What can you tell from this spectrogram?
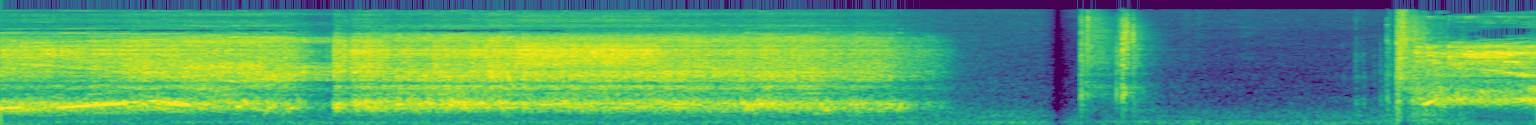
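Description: A Kamen Rider Ghost toy's small speaker plays the Sanzo Ghost Eyecon's electronic sound effects, which cut off a little under five seconds in. A couple of plastic clicks follow, and near the end a DX Mega Ulorder toy starts its own loud electronic sound.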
